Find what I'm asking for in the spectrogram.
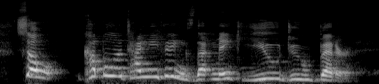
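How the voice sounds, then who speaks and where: With a dark, mellow tone, a woman talks at a fairly slow pace, her pitch swinging very widely amid audible room echo. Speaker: debate coach. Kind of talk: lecture.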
